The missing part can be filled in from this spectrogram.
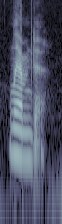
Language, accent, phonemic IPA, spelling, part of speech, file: English, US, /ˈlæm.də/, lambda, noun, En-us-lambda.ogg
- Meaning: 1. The eleventh letter of the Classical and Modern Greek alphabet, the twelfth of the Old Greek alphabet 2. Unit representation of wavelength 3. The cosmological constant 4. Ellipsis of lambda baryon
